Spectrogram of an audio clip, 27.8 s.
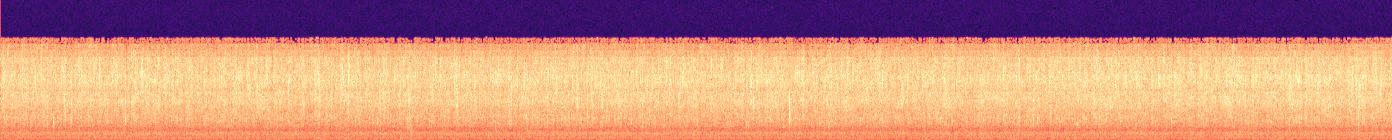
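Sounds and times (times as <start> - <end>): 
light rain: 0.0 - 27.8.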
